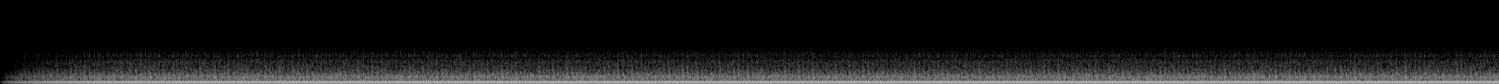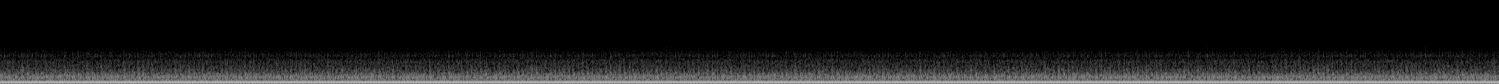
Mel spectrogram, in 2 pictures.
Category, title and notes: Sound effects > Other mechanisms, engines, machines
Recorded using a contact mic to a powered on household tower fan.
contact, fan, mic, rumble, vibrating, vibration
